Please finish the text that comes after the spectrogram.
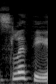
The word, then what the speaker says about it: slithy: toves the eye in slithy is long as in writhe and toves is pronounced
